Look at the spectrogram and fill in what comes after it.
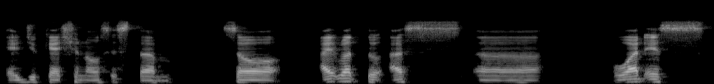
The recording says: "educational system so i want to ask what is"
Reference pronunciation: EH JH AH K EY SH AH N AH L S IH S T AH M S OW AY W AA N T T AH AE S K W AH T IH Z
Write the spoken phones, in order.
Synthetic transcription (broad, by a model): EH JH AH K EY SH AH N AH L S IH S T AH M S OW AY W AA T T AH S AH W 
